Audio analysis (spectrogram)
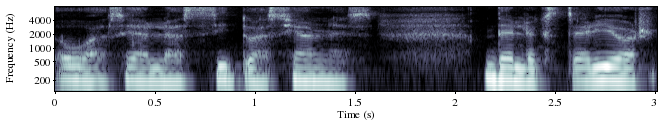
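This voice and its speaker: This is a woman speaking. Her pace is fairly slow. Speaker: psychotherapist. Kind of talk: interview.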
